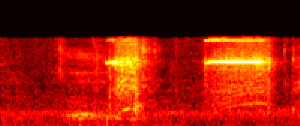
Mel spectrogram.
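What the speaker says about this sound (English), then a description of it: "so let's make use of this drill" A power drill driving a screw into a mining rig frame, two short whirring bursts close by, the second longer and steadier, with no talk.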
